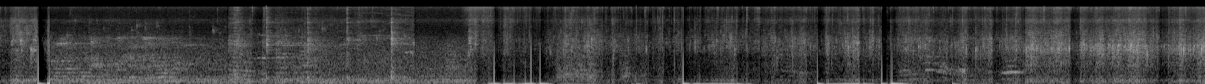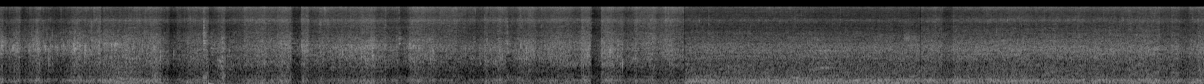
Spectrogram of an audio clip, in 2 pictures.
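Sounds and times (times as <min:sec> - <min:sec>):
food sizzling in hot oil: 0:00.0 - 0:00.5, 0:02.2 - 0:24.0.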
